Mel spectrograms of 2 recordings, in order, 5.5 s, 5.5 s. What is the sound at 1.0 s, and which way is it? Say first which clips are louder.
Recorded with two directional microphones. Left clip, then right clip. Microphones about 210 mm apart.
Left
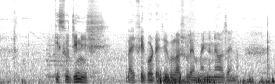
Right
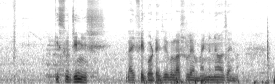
Speech: left 2 dB; 5° right (ahead or behind).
